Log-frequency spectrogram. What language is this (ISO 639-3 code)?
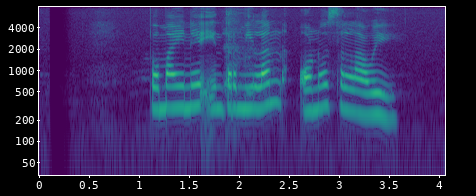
jav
